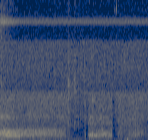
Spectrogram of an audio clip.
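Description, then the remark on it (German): Heavy breathing over a phone line: two or three breathy exhalations with rustly hiss between them, muffled and thin, with no one speaking. “Da höre ich nur ein lautes Atmen.”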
